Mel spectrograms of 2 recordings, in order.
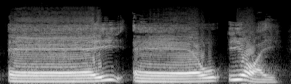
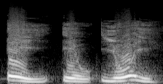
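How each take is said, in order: First: Drawn-out, wide-open vowels in "ei, el e oi"; open diphthongs. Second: Closed vowels in "ei, eu e oi"; closed diphthongs. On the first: Teacher showing students the open sound, long open "ei, el e oi". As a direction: stretch "ei, el e oi" slowly with open e and o, éi, éu, ói. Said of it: "Para ser um som aberto". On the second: Teacher showing students the closed sound, closed "ei, eu e oi". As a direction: say "ei, eu e oi" with close-mid e and o, as in "eu". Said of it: "eles têm som fechado". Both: Shown as a demonstration.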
